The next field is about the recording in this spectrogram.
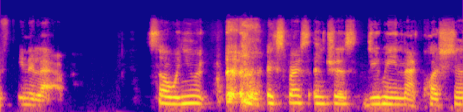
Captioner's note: clearing voice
